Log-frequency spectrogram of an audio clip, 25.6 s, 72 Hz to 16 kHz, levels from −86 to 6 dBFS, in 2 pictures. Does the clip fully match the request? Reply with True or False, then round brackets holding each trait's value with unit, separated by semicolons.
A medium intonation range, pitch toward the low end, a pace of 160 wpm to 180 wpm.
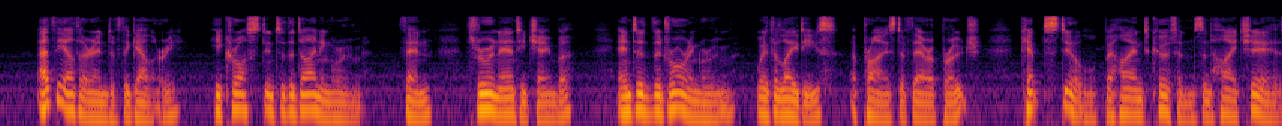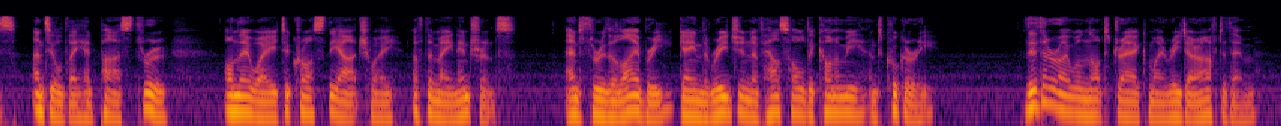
True (4.7 semitones; 115 Hz; 170 wpm)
